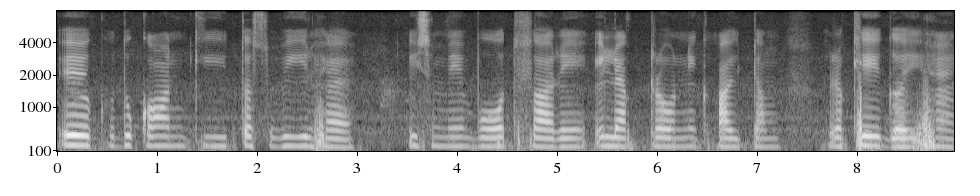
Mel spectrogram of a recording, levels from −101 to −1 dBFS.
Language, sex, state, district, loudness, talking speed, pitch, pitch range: Hindi, female, Haryana, Rohtak, -21 LUFS, 85 wpm, 185 Hz, 180-195 Hz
